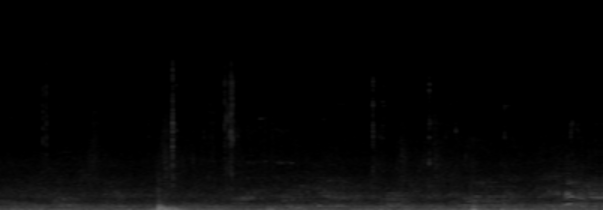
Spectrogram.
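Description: Reining horse's hooves working on arena dirt, with one louder thump about a second and a half in and a lighter one near the end, over a steady arena background.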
